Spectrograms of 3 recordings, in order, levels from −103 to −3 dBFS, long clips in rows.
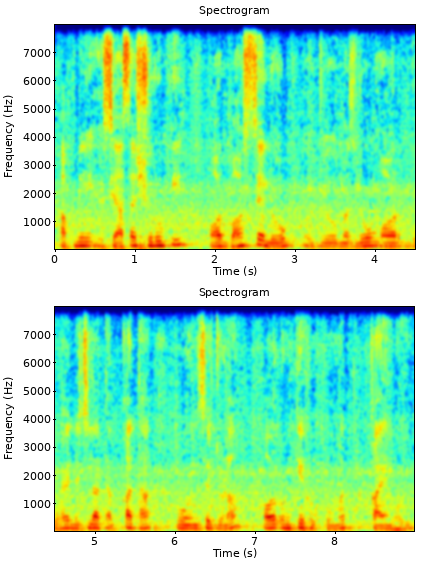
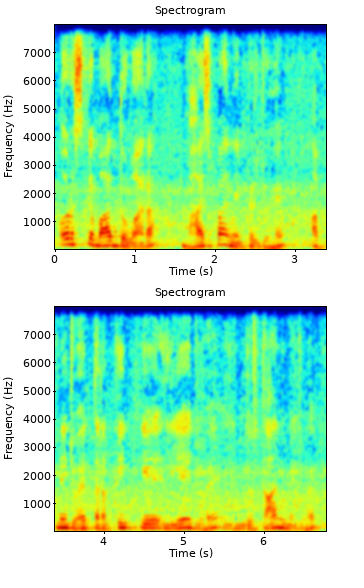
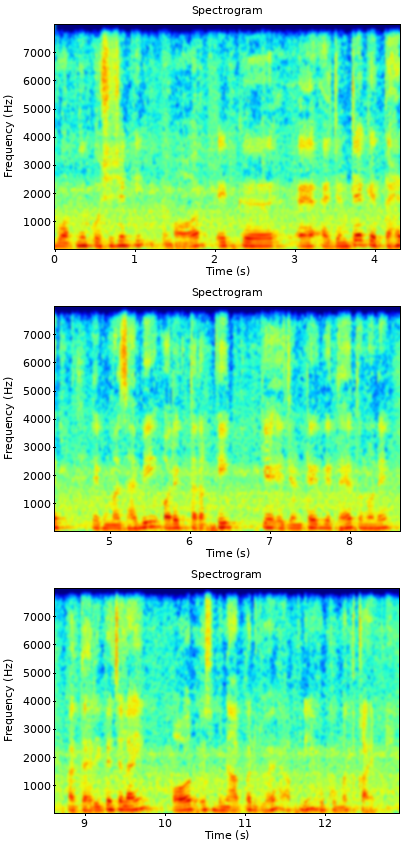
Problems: constant background noise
